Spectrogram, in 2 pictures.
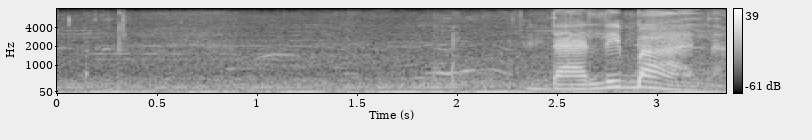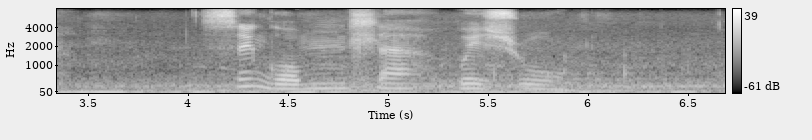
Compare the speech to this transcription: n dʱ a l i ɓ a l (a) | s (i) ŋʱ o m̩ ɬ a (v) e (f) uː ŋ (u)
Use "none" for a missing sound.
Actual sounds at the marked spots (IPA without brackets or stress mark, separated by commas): a, i, w, ʃ, u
